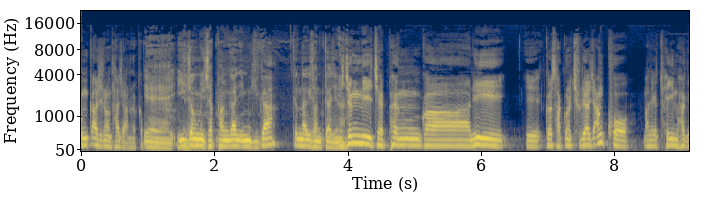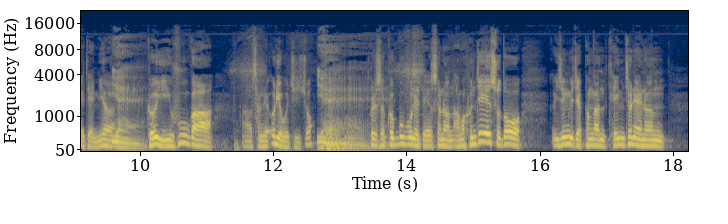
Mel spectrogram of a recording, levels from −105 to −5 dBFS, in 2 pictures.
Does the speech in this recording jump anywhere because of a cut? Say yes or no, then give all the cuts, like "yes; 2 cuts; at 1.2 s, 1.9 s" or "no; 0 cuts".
no; 0 cuts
